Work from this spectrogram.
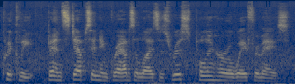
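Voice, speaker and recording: A woman's voice: fairly low pitch, fairly quick, warm tone. A woman reading scripted stage directions as narrator at a table read, in a noisy room.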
